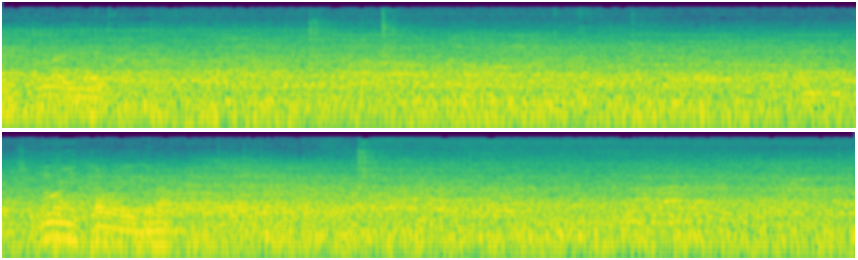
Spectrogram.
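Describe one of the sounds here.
A crowd chatters throughout a large echoing hall.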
